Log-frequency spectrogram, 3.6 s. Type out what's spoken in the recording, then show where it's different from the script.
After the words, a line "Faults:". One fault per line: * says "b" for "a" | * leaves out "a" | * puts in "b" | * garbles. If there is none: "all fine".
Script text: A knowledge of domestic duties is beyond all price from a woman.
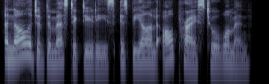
A knowledge of domestic duties is beyond all price to a woman.
Faults:
* says "to" for "from"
